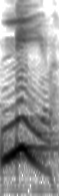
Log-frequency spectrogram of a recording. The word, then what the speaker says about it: kneel: Remember, the K is silent. N, eel, kneel.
